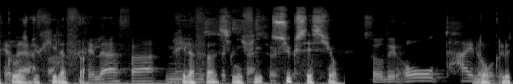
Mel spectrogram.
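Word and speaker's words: خلافة: C'est un mot arabe qui signifie khilafa. Khalifa est le mot anglais pour khilafa. C'est en fait une mauvaise prononciation de l'arabe.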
